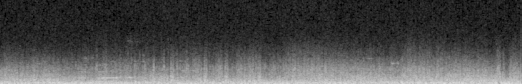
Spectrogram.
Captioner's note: tank squeaking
